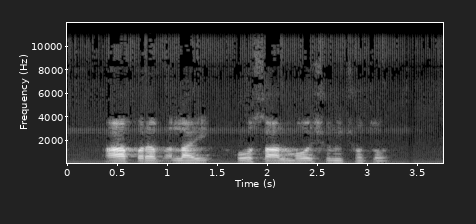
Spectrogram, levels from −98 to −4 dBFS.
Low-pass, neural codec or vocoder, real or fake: 10.8 kHz; none; real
